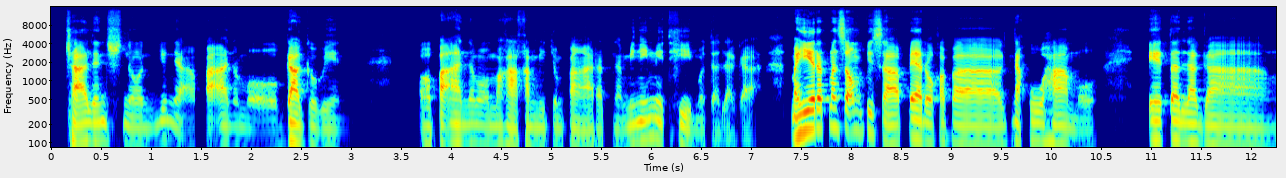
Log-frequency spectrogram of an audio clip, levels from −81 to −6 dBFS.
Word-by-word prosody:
challenge 105 0 +2
nun 85 -2 -12
yun 115 0 -13
nga - - -8
paano 90 +1 -1
mo - - -13 0.3
gagawin 85 -2 +1 0.7
o - - -8
paano 100 -1 0
mo - - -9
makakamit 90 -1 -4
yung 85 - -17
pangarap 85 -2 -5
na 80 - -14
minimithi 100 -4 -7
mo 80 - -17
talaga. - - -12 0.3
Mahirap 165 +6 +9
man 185 - +2
sa 155 - +4
umpisa 145 -11 +1
pero - - +4
kapag 90 -2 0
nakuha 105 -3 -2
mo 80 0 -17 0.5
eh, 115 0 +4
talagang 90 -5 -2
95 Hz, 130 wpm, -26 LUFS, 85-105 Hz, 0.7 s, Mahirap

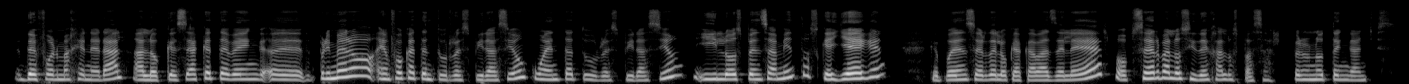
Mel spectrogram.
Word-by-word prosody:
De 230 +1 +4
forma 225 -1 -2
general, 230 +6 -2
a 210 - 0
lo 200 -2 +1
que 220 -1 0
sea 235 +3 -2
que 270 +3 0
te 260 -2 +1
venga, 235 0 -1
eh, 220 -3 0
primero 335 +8 +4
enfócate 265 +1 0
en 235 - 0
tu 215 -1 -5
respiración, 210 +7 -2
cuenta 240 -4 -2
tu 225 -3 -6
respiración 195 - -3 0.2
y 245 -6 0
los 235 -1 +3
pensamientos 260 - -1
que 235 -2 +2
lleguen, 265 - +6 0.5
que 195 -2 -7
pueden 210 +3 0
ser 220 -2 -3
de 225 - +2
lo 210 -1 0
que 200 - -6
acabas 195 0 -2
de 200 - -2
leer, 240 - +2 0.2
obsérvalos 270 +4 +2
y 235 - 0
déjalos 220 0 -4
pasar, 185 +1 -11 0.2
pero 220 0 -2
no 225 0 0
te 225 0 -4
enganches. 205 -1 -9
230 Hz, 175 wpm, -23 LUFS, 210-255 Hz, 0.5 s, lleguen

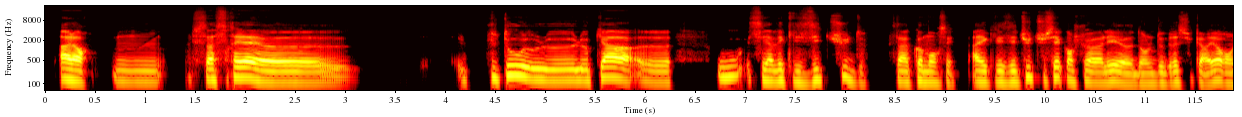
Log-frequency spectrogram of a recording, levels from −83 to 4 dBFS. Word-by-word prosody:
Alors, 135 -5 +7 0.2
mmh, 120 -1 -10 0.3
ça 140 -1 0
serait, 155 +1 +6
heu, 115 -1 +3 1.1
p - - -16 0.2
plutôt 160 0 -1
le 135 -1 -3
le 130 0 -3
cas, 160 +3 +5
heu, 115 -2 -6 0.5
où 160 +2 -6
c'est 135 - -6
avec 125 -2 -3
les 115 0 -9
études 135 -1 -9 0.3
que - - -36
ça 120 - -1
a - - -3
commencé. 115 -3 -5
Avec 120 -2 -2
les 120 -1 -6
études, 145 +6 -5
tu - - -9
sais, 155 - -2
quand 130 - -3
je 115 - -14
suis - - -5
allé, 110 +2 0
heu, 110 -3 -1
dans 105 +1 -6
le 105 - -8
degré 110 +2 -6
supérieur 130 0 -1
en 105 - -2
125 Hz, 175 wpm, -21 LUFS, 115-140 Hz, 1.1 s, Alors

